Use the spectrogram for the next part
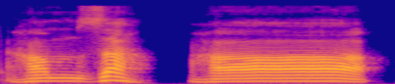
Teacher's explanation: তাহলে কণ্ঠনালীর শুরু থেকে, কণ্ঠনালীর শুরু থেকে হামজা এবং ছোট হা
